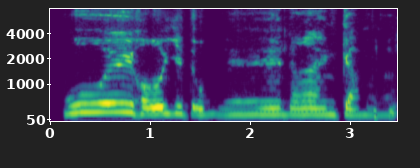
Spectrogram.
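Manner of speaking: crazy goofy cartoon turtle voice. Imagining Gamera speaking to kids: crazy Tutor the Turtle type voice. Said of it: "that sort of crazy Tutor the Turtle type voice".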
